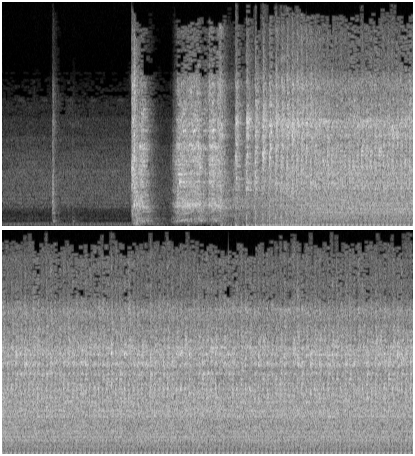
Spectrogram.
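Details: Troy-Bilt Horse twin-cylinder mower with no power, one spark plug wire pulled off; sounds exactly the same, steady even thump near four beats a second as if one cylinder firing; owner suspects internal damage; running on one cylinder.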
